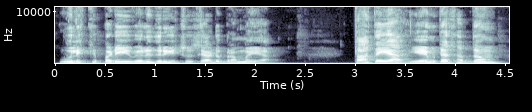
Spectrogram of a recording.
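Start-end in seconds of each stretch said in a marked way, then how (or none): none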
